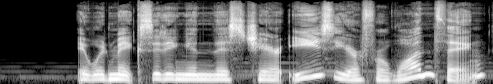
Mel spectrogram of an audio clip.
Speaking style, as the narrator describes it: Luna laughed

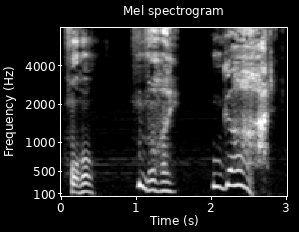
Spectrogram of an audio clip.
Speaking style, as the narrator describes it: Alex wheezed

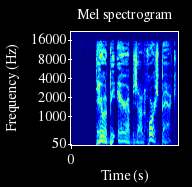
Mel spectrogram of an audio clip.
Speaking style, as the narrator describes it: he whispered

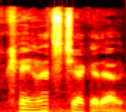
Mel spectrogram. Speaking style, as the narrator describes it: I said with a giggle

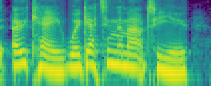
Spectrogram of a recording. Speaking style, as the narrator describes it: Murdaugh replied

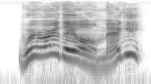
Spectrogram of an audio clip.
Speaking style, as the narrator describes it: I cried

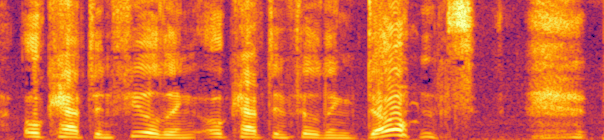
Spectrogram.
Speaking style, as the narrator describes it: Mackenzie exclaimed

